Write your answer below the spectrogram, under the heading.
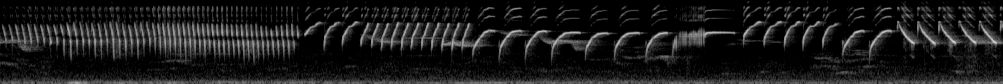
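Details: Canary song used as a training lure to set young canaries singing long rolls. A fast buzzy high trill opens, then series of rising and falling swept whistles repeated in quick runs, with brief trills between.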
